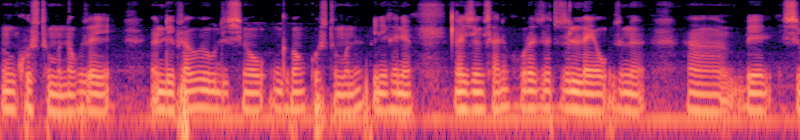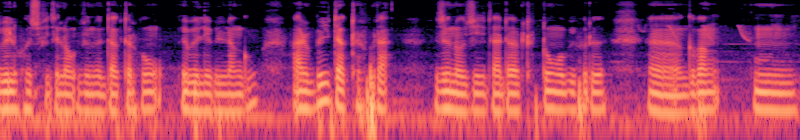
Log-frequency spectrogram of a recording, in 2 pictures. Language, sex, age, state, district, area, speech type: Bodo, male, 30-45, Assam, Kokrajhar, rural, spontaneous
